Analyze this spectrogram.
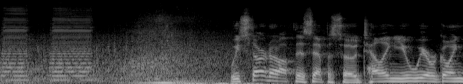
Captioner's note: truck horn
